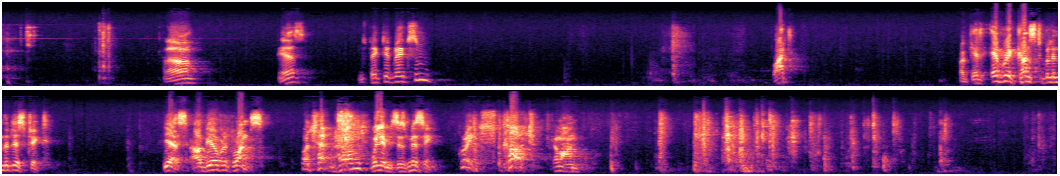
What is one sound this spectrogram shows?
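A man talks into a telephone in short bursts.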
